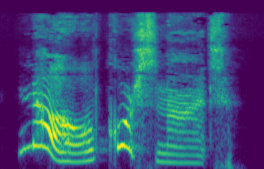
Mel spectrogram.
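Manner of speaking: firmly insisting, emphatic. Mocked by her sister, a girl answers back, insistent. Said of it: "Chris insisted".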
